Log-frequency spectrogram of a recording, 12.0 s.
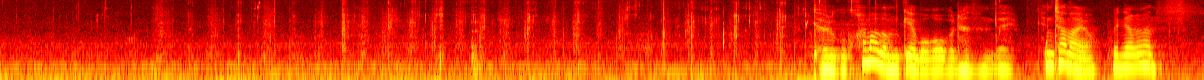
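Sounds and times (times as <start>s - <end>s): cookie crunching while chewing: 0.0s - 9.1s
steady low hum: 0.0s - 12.0s.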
